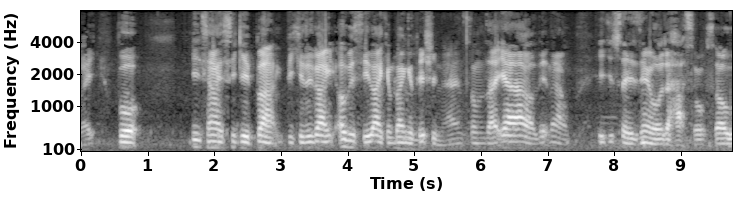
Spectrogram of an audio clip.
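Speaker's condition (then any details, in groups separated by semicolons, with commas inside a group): Cerebral palsy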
